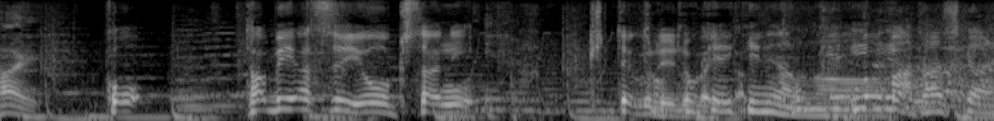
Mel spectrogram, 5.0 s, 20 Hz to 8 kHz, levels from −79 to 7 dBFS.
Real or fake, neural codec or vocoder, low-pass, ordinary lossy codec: real; none; none; none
